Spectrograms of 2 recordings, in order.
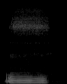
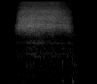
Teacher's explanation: The only difference between these two is that zed uses your vocal cords, but S doesn't. That's what makes Z a voiced consonant and S an unvoiced consonant.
